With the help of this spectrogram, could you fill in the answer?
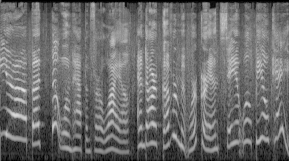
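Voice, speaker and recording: A female-sounding put-on character voice swings very widely in pitch, extremely high, at a fairly quick pace. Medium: audio drama.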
